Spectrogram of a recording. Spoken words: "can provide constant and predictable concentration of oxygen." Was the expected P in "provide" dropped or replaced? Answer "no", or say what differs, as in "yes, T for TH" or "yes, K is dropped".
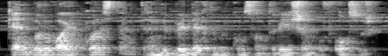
yes, B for P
